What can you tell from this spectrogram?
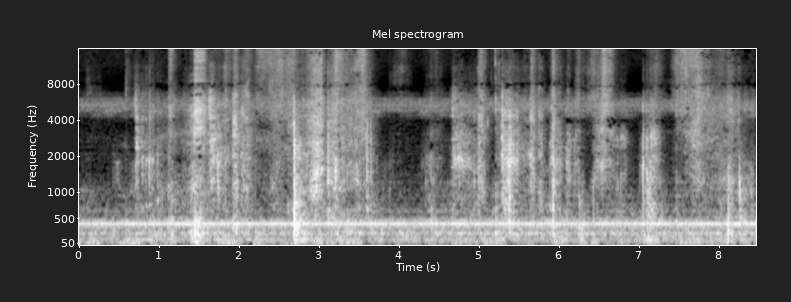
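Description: Pages of a hardcover photo book being turned and handled: scattered soft paper rustles and light taps, the sharpest about two and a half seconds in, over a faint steady hum.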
